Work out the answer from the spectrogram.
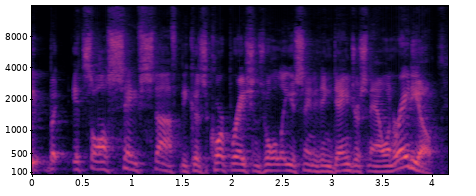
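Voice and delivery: usual speaking voice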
